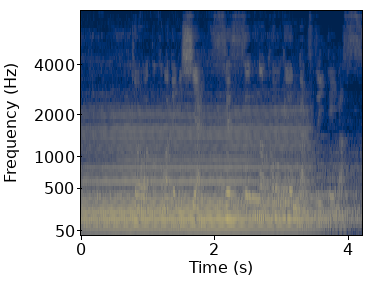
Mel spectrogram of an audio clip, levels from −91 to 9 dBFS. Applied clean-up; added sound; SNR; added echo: none; Bowed string instrument; -4 dB; reverberation time 0.5 s.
